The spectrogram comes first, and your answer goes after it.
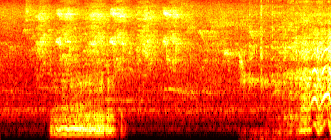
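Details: Goat that neighs like a horse, giving one short bleat of under a second, low and wavering with a steady buzz, followed by quieter rustling and faint higher squeaks.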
